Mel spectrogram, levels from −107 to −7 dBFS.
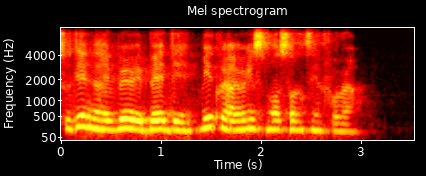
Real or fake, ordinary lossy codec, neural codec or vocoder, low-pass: fake; Opus, 32 kbps; codec, 24 kHz, 3 kbps, HILCodec; 7.2 kHz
